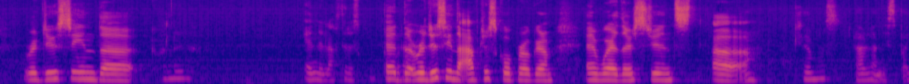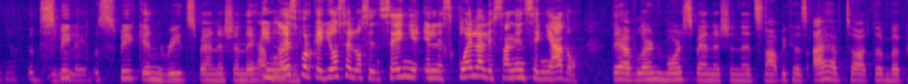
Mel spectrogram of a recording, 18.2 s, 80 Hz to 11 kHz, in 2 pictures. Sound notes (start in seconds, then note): 1.6 whispers in Spanish; 3.5 speaking Spanish; 8.0 whispers in Spanish; 9.8 speaking Spanish; 13.4 speaking Spanish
